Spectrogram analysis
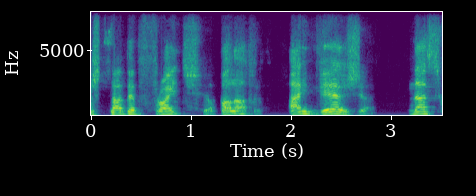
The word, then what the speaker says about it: Schadenfreude: Schadenfreude, a pronúncia.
